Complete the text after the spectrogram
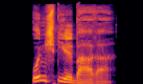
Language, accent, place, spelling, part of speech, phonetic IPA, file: German, Germany, Berlin, unspielbarer, adjective, [ˈʊnˌʃpiːlbaːʁɐ], De-unspielbarer.ogg
- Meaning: inflection of unspielbar: 1. strong/mixed nominative masculine singular 2. strong genitive/dative feminine singular 3. strong genitive plural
